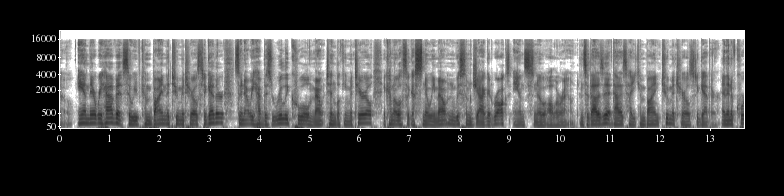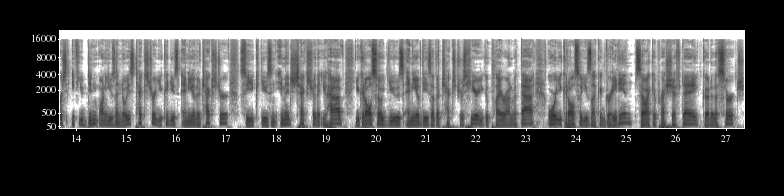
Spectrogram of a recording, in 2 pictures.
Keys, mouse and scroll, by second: 13.4 click, 15.3 click, 19.4-23.2 middle drag, 23.2-26.3 scroll up 2, 26.3 shift+a.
